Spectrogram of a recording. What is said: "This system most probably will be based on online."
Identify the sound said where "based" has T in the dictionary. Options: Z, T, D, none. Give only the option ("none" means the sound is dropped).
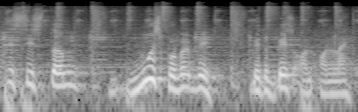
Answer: none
